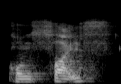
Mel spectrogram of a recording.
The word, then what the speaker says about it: concise: recite his poem, simple and concise. Yeah, we're gonna do a schwa here.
